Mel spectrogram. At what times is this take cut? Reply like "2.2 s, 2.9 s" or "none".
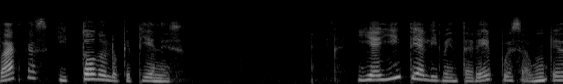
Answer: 3.4 s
